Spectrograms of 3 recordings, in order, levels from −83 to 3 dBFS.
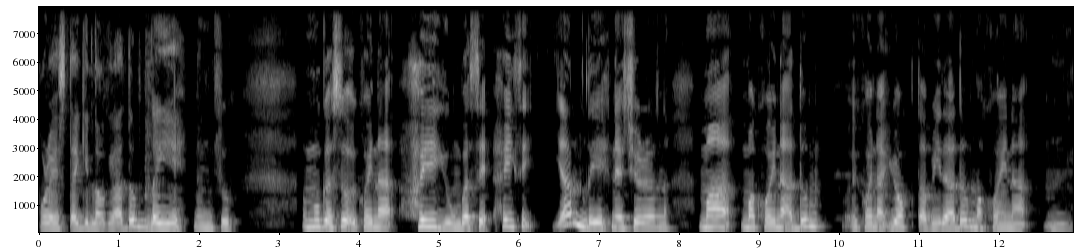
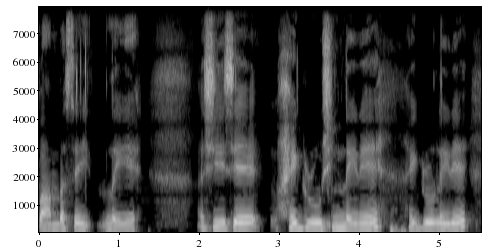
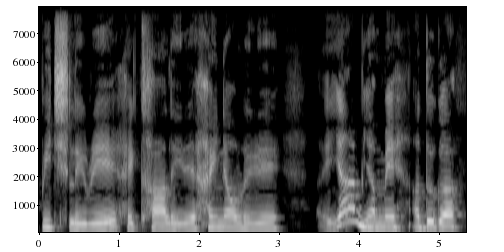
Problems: none marked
